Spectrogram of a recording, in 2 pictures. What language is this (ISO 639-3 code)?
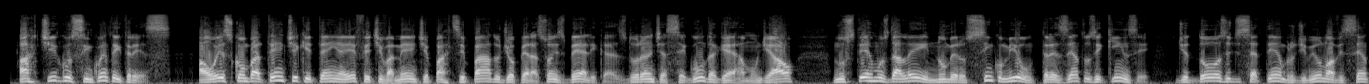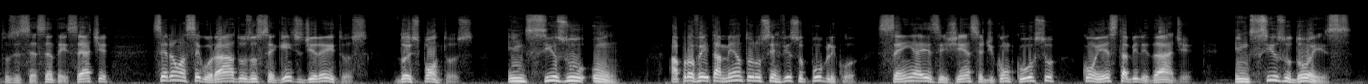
por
